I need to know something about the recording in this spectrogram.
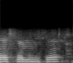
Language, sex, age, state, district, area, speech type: Tamil, female, 18-30, Tamil Nadu, Madurai, urban, conversation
